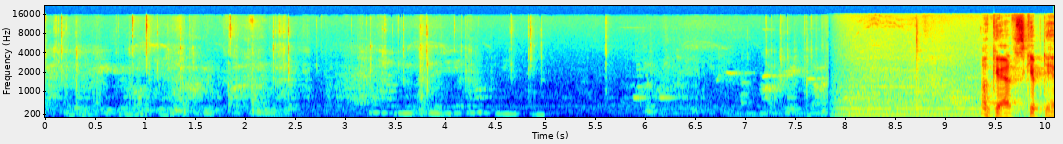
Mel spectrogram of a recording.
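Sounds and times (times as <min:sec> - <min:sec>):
small handling clicks: 0:00.0 - 0:05.7
low electrical hum: 0:07.9 - 0:10.0.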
